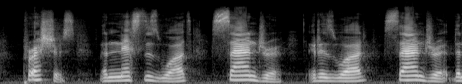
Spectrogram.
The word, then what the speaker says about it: Sandra: Now the letter A in the name there is giving us a schwa sound. So we're pronouncing it as Sandra and not Sandra. It's not Sandra, but Sandra.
